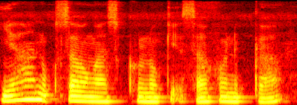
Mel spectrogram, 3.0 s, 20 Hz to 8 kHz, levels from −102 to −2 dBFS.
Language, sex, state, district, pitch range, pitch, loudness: Garo, male, Meghalaya, West Garo Hills, 125-145 Hz, 125 Hz, -18 LUFS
